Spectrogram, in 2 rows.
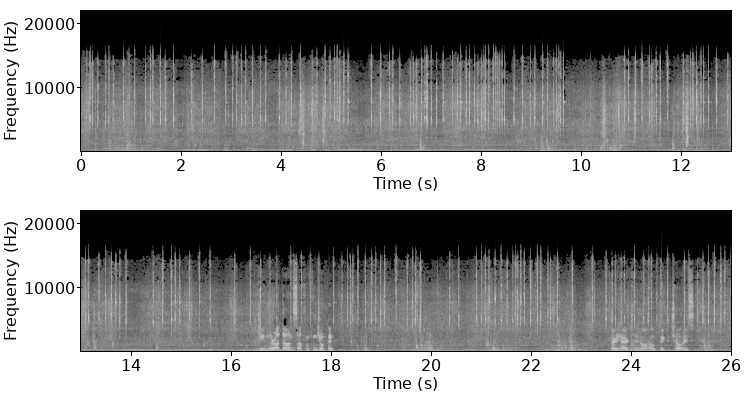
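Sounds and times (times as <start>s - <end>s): spinning reel clicking: 0.0s - 9.7s, 10.8s - 26.0s
steady low hum: 0.0s - 26.0s.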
